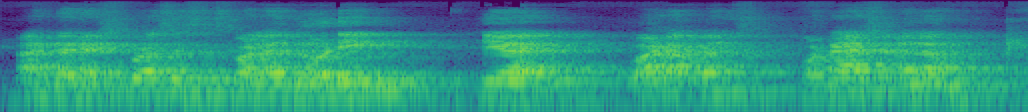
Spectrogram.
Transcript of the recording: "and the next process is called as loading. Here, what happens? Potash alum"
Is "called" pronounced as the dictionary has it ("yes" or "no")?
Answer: no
